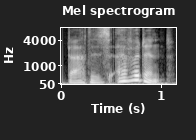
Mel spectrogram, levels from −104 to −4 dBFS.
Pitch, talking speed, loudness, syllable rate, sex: 140 Hz, 155 wpm, -17 LUFS, 5.1 syllables/s, male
